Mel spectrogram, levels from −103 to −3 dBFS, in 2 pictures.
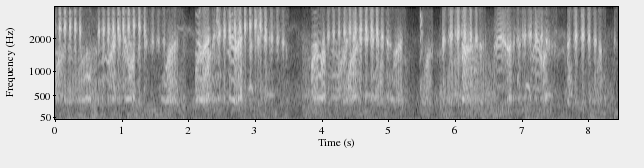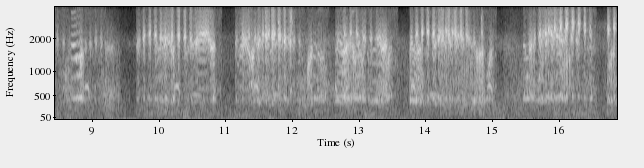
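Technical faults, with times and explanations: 0.54–0.62 s, sound dropped by the voice detector: The sender's voice detector likely judged a quiet stretch to be background and stopped transmitting. About 30 ms of real sound vanishes inside an 80 ms patch of steady synthetic hiss before the sound returns.
0.54–2.1 s, comfort noise in place of the background: With no sound detected, the sender went quiet apart from occasional updates, and the receiver likely filled gaps totalling 260 ms with generated noise. The real background's texture turns into a flat, featureless hiss.
3.5–3.84 s, sound dropped by the voice detector: The detector likely misread a soft portion as background and cut transmission for 340 ms. About 130 ms of actual sound is lost, replaced by even, shapeless noise until the detector triggers again.
5.26–13.76 s, sound chopped by the voice detector: The detector likely toggled repeatedly between sending and muting, and comfort noise filled about 1.8 s in total. 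Soft edges of sounds drop out, making the audio choppy.
15.06–16.72 s, comfort noise in place of the background: Transmission paused during quiet moments, and the receiver likely substituted 560 ms of modelled noise. The natural background is briefly swapped for a smooth, detail-free hiss, heard through the call path's narrow band with nothing above 4 kHz.
15.44–15.46 s, onset clipped by the voice detector: The detector was likely slow to register that sound had resumed, so the first 20 ms went unsent and was covered by comfort noise. The sound begins abruptly, missing its soft attack.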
